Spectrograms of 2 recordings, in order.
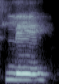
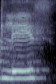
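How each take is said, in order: First: The final consonant is silent. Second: The final consonant is pronounced. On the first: The speaker calls it right. "it's lay" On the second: The speaker calls it wrong. "It's not lace"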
